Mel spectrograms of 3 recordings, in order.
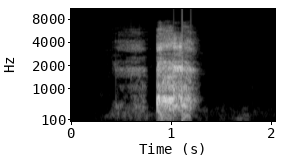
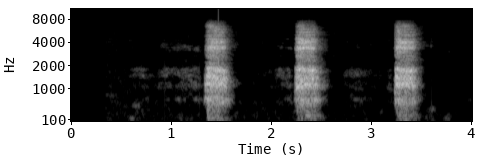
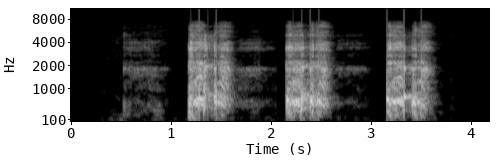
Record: {
  "cough_length": "2.0 s",
  "cough_amplitude": 28885,
  "cough_signal_mean_std_ratio": 0.36,
  "exhalation_length": "4.0 s",
  "exhalation_amplitude": 29072,
  "exhalation_signal_mean_std_ratio": 0.34,
  "three_cough_length": "4.2 s",
  "three_cough_amplitude": 30012,
  "three_cough_signal_mean_std_ratio": 0.46,
  "survey_phase": "alpha (2021-03-01 to 2021-08-12)",
  "age": "45-64",
  "gender": "Female",
  "wearing_mask": "No",
  "symptom_none": true,
  "smoker_status": "Ex-smoker",
  "respiratory_condition_asthma": false,
  "respiratory_condition_other": false,
  "recruitment_source": "REACT",
  "submission_delay": "7 days",
  "covid_test_result": "Negative",
  "covid_test_method": "RT-qPCR"
}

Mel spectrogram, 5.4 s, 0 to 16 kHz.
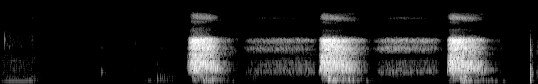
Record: {
  "exhalation_length": "5.4 s",
  "exhalation_amplitude": 25001,
  "exhalation_signal_mean_std_ratio": 0.36,
  "survey_phase": "alpha (2021-03-01 to 2021-08-12)",
  "age": "18-44",
  "gender": "Female",
  "wearing_mask": "No",
  "symptom_none": true,
  "smoker_status": "Never smoked",
  "respiratory_condition_asthma": false,
  "respiratory_condition_other": false,
  "recruitment_source": "REACT",
  "submission_delay": "2 days",
  "covid_test_result": "Negative",
  "covid_test_method": "RT-qPCR"
}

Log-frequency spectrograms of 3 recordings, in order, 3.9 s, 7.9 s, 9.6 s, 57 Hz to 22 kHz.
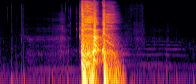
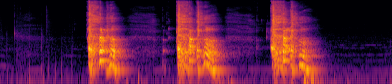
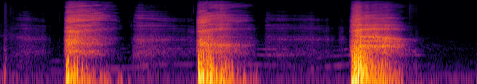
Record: {
  "cough_length": "3.9 s",
  "cough_amplitude": 32768,
  "cough_signal_mean_std_ratio": 0.3,
  "three_cough_length": "7.9 s",
  "three_cough_amplitude": 24963,
  "three_cough_signal_mean_std_ratio": 0.41,
  "exhalation_length": "9.6 s",
  "exhalation_amplitude": 25662,
  "exhalation_signal_mean_std_ratio": 0.32,
  "survey_phase": "alpha (2021-03-01 to 2021-08-12)",
  "age": "45-64",
  "gender": "Male",
  "wearing_mask": "No",
  "symptom_diarrhoea": true,
  "smoker_status": "Never smoked",
  "respiratory_condition_asthma": false,
  "respiratory_condition_other": false,
  "recruitment_source": "REACT",
  "submission_delay": "2 days",
  "covid_test_result": "Negative",
  "covid_test_method": "RT-qPCR"
}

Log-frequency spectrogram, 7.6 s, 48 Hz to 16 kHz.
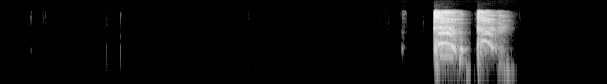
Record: {
  "cough_length": "7.6 s",
  "cough_amplitude": 32768,
  "cough_signal_mean_std_ratio": 0.21,
  "survey_phase": "alpha (2021-03-01 to 2021-08-12)",
  "age": "18-44",
  "gender": "Female",
  "wearing_mask": "No",
  "symptom_cough_any": true,
  "symptom_new_continuous_cough": true,
  "symptom_shortness_of_breath": true,
  "symptom_abdominal_pain": true,
  "symptom_fatigue": true,
  "symptom_fever_high_temperature": true,
  "symptom_headache": true,
  "symptom_change_to_sense_of_smell_or_taste": true,
  "symptom_loss_of_taste": true,
  "smoker_status": "Never smoked",
  "respiratory_condition_asthma": false,
  "respiratory_condition_other": false,
  "recruitment_source": "Test and Trace",
  "submission_delay": "1 day",
  "covid_test_result": "Positive",
  "covid_test_method": "RT-qPCR",
  "covid_ct_value": 21.6,
  "covid_ct_gene": "ORF1ab gene",
  "covid_ct_mean": 23.5,
  "covid_viral_load": "20000 copies/ml",
  "covid_viral_load_category": "Low viral load (10K-1M copies/ml)"
}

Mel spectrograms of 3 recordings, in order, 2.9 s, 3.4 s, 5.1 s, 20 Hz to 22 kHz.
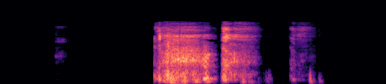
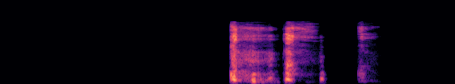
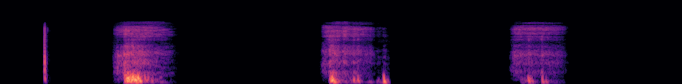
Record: {
  "cough_length": "2.9 s",
  "cough_amplitude": 26794,
  "cough_signal_mean_std_ratio": 0.34,
  "three_cough_length": "3.4 s",
  "three_cough_amplitude": 19889,
  "three_cough_signal_mean_std_ratio": 0.2,
  "exhalation_length": "5.1 s",
  "exhalation_amplitude": 12968,
  "exhalation_signal_mean_std_ratio": 0.19,
  "survey_phase": "beta (2021-08-13 to 2022-03-07)",
  "age": "18-44",
  "gender": "Female",
  "wearing_mask": "No",
  "symptom_cough_any": true,
  "symptom_new_continuous_cough": true,
  "symptom_runny_or_blocked_nose": true,
  "symptom_sore_throat": true,
  "symptom_headache": true,
  "symptom_change_to_sense_of_smell_or_taste": true,
  "symptom_loss_of_taste": true,
  "symptom_onset": "3 days",
  "smoker_status": "Ex-smoker",
  "respiratory_condition_asthma": false,
  "respiratory_condition_other": false,
  "recruitment_source": "Test and Trace",
  "submission_delay": "2 days",
  "covid_test_result": "Positive",
  "covid_test_method": "RT-qPCR"
}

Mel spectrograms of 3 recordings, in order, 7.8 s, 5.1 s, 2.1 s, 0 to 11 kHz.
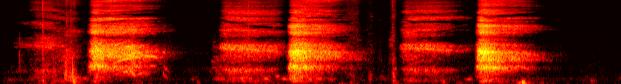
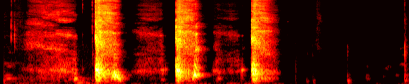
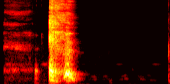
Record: {
  "exhalation_length": "7.8 s",
  "exhalation_amplitude": 15195,
  "exhalation_signal_mean_std_ratio": 0.46,
  "three_cough_length": "5.1 s",
  "three_cough_amplitude": 32768,
  "three_cough_signal_mean_std_ratio": 0.3,
  "cough_length": "2.1 s",
  "cough_amplitude": 32768,
  "cough_signal_mean_std_ratio": 0.27,
  "survey_phase": "beta (2021-08-13 to 2022-03-07)",
  "age": "45-64",
  "gender": "Female",
  "wearing_mask": "No",
  "symptom_other": true,
  "smoker_status": "Ex-smoker",
  "respiratory_condition_asthma": false,
  "respiratory_condition_other": false,
  "recruitment_source": "REACT",
  "submission_delay": "6 days",
  "covid_test_result": "Negative",
  "covid_test_method": "RT-qPCR",
  "influenza_a_test_result": "Negative",
  "influenza_b_test_result": "Negative"
}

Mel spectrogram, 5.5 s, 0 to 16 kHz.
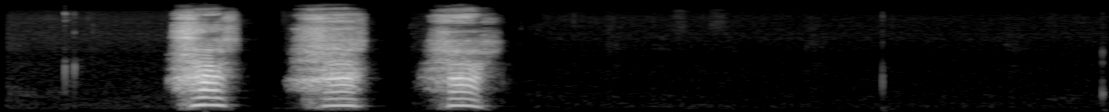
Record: {
  "exhalation_length": "5.5 s",
  "exhalation_amplitude": 28475,
  "exhalation_signal_mean_std_ratio": 0.27,
  "survey_phase": "alpha (2021-03-01 to 2021-08-12)",
  "age": "45-64",
  "gender": "Female",
  "wearing_mask": "No",
  "symptom_cough_any": true,
  "symptom_new_continuous_cough": true,
  "symptom_shortness_of_breath": true,
  "symptom_fatigue": true,
  "symptom_headache": true,
  "symptom_change_to_sense_of_smell_or_taste": true,
  "smoker_status": "Never smoked",
  "respiratory_condition_asthma": true,
  "respiratory_condition_other": false,
  "recruitment_source": "Test and Trace",
  "submission_delay": "3 days",
  "covid_test_result": "Positive",
  "covid_test_method": "RT-qPCR",
  "covid_ct_value": 23.6,
  "covid_ct_gene": "ORF1ab gene",
  "covid_ct_mean": 23.7,
  "covid_viral_load": "17000 copies/ml",
  "covid_viral_load_category": "Low viral load (10K-1M copies/ml)"
}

